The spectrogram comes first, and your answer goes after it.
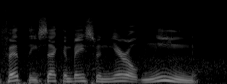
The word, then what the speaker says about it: Nin: And so, with one out and the bases empty here in the fifth, the second baseman Yerald Neen. N I N, but in Espanol, pronounced Neen.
